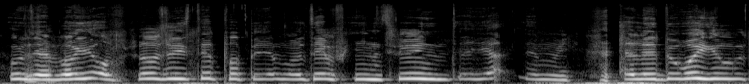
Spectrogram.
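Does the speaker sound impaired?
Yes: cerebral palsy; from birth, oxygen deprivation at delivery, heart not beating at birth then restarted, spasms, right side harder to control; 26 years since onset, mild, long walks tiring, most tasks possible but very energy-consuming; mainly affects speech and balance.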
